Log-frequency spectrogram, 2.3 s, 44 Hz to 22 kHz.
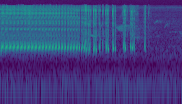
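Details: Brood X periodical cicadas in a Pennsylvania park, emerging after 17 years underground; a continuous whining drone runs for about a second, then breaks into about seven short pulsed bursts before fading to quiet background.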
